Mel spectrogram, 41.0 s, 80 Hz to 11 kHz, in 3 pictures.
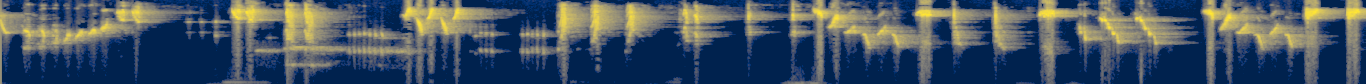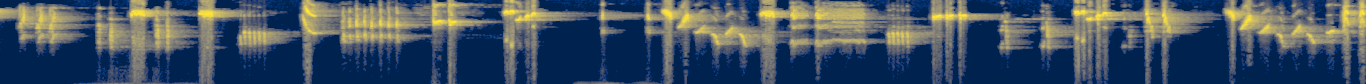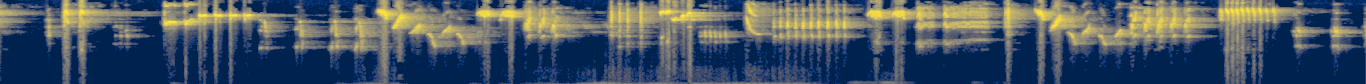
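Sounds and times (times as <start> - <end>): flycatcher singing whistled phrases: 20.2 - 23.8, 27.9 - 40.9.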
